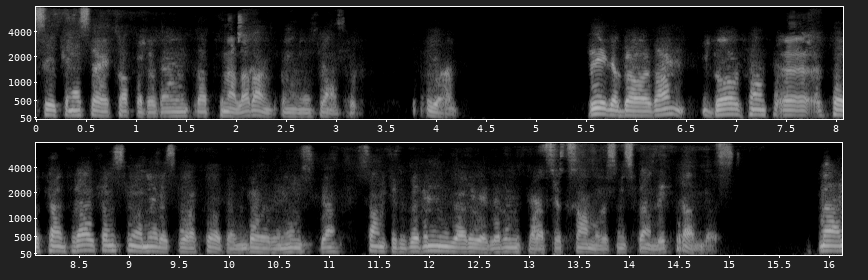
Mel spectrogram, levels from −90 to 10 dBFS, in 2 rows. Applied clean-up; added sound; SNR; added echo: neural mask model Resemble Enhance denoiser.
